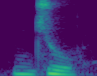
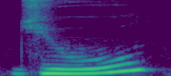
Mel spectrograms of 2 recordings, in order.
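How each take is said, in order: First: The syllable has a low tone. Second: The syllable has a rising tone. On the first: "Avec un ton bas" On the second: "ton montant"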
